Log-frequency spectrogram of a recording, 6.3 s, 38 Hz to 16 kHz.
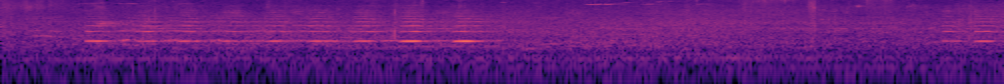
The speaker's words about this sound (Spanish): Ahí se escuchan las bocinas de los heladeros, que por el calor del mediodía, porque estamos bordeando las 2 a 3 de la tarde, hacía un sonido intenso de las bocinas de los heladeros que se puede percibir claramente en este audio.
